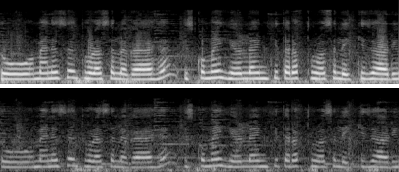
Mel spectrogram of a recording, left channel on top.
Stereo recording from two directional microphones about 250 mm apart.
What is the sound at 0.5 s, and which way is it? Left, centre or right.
Speech, centre.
